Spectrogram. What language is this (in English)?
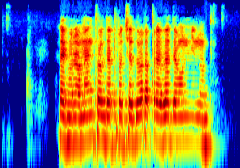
Romanian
